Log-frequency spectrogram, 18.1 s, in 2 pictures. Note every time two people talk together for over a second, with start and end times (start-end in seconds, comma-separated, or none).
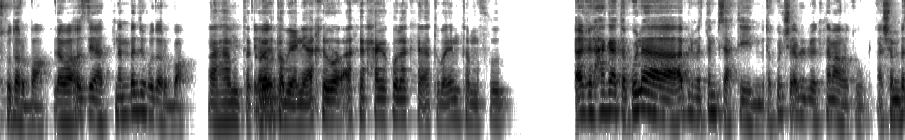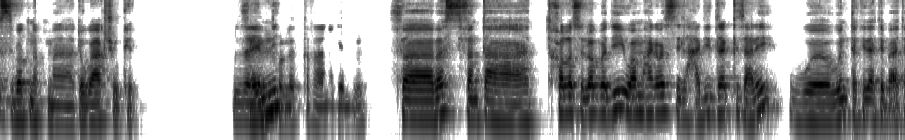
none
